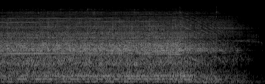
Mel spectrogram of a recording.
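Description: A blender blitzes soft cooked berries in a steady, loud whirring run that holds for about two seconds and then winds down toward silence.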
